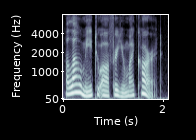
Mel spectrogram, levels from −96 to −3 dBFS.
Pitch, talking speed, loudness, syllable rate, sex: 185 Hz, 200 wpm, -16 LUFS, 4.7 syllables/s, female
